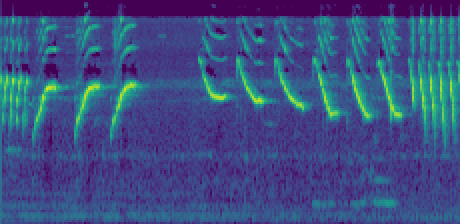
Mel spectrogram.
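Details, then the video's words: White canary training song: loud upward-curving whistled slurs, a spaced series of descending sweeps about every half second, and a closing rapid trill. "Burung Kenari Ngerol Rapat 🔻 Cocok Untuk Masteran"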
